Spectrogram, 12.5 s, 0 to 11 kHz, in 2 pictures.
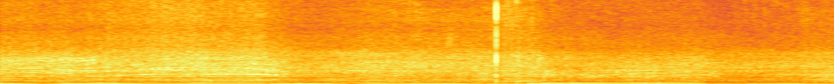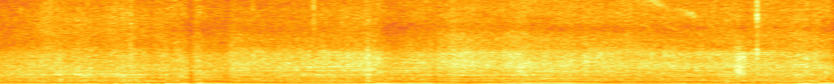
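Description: Off-road 4x4's engine revving up and dropping back over and over as it is driven through a muddy trial section. The revs come quicker toward the end, about one a second.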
